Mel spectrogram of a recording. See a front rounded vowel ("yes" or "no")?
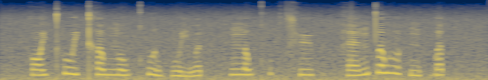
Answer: yes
